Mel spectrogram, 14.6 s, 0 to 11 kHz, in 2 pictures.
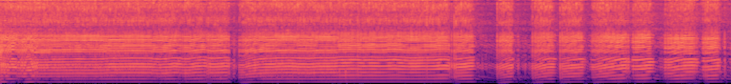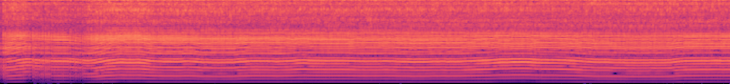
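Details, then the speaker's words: Old 150 chainsaw made in Toronto, Canada, after carburetor work, cutting a log with a short bar: high two-stroke scream dips and wavers as the chain bites, recovers cleanly; cuts well, normal. "it's gonna stall so this is good there it goes so it cut deadly i almost feel like throwing a longer bar on it"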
